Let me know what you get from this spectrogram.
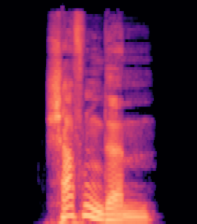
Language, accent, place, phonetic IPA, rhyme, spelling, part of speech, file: German, Germany, Berlin, [ˈʃafn̩dəm], -afn̩dəm, schaffendem, adjective, De-schaffendem.ogg
- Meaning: strong dative masculine/neuter singular of schaffend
